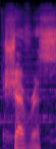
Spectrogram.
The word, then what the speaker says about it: Chevreuse: Chevreuse, that's how you say it.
